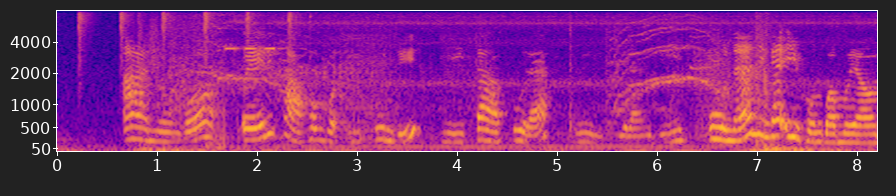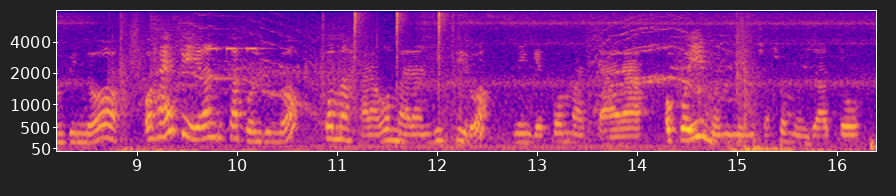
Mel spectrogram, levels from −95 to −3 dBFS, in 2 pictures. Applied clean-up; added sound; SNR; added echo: none; Squeak / Slam / Alarm / Wood + Fire; 11 dB; none.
